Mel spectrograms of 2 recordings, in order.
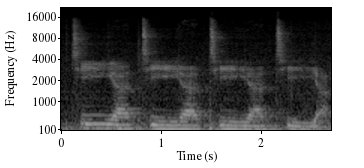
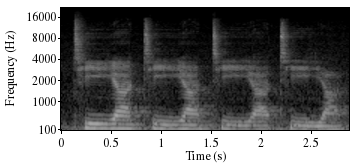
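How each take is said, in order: First: "Tia" with a tongued "t" slurring down, each one softer; tonguing syllables. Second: "Tia" sung as a slur, tongued start sliding down; tonguing syllables. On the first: Teacher repeating the slur pattern for students, fading. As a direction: chant "Tia" falling and fading to soft. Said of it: "tongue the front eighth note and slur down". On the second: Teacher modelling slur-two syllables, fading chant. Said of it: "the syllables that I want you using". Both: Shown as a demonstration.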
